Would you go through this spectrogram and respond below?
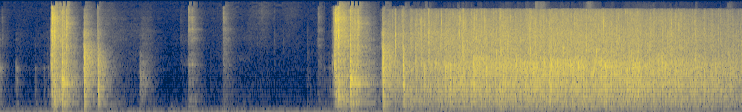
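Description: Black and white marble dice tumble out of a dice coffin onto carpet in a few quick, close clattering taps, then a second brief rattle, followed by a steady broad hiss.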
